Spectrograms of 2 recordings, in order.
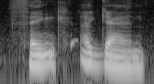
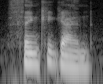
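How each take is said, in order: First: Slow, drawn-out menacing warning; menacing threat. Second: Said in the usual way. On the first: Pretend. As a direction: lean in slow like a heavy.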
